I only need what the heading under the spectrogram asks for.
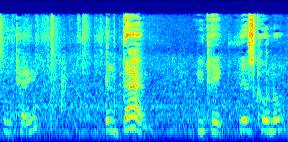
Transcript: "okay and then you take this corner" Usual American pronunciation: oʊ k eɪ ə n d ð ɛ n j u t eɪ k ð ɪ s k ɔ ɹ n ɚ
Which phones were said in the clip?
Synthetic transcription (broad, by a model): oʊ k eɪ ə n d ð ɛ n j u t eɪ k ð ɪ s k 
